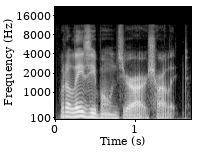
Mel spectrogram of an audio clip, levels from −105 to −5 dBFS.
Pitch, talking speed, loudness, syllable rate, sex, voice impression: 120 Hz, 210 wpm, -18 LUFS, 7.8 syllables/s, male, masculine, adult-like, slightly relaxed, slightly weak, muffled, raspy, calm, mature, slightly reassuring, wild, modest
